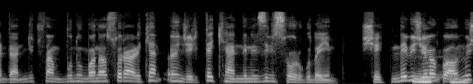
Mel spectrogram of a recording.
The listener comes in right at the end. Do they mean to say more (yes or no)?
no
